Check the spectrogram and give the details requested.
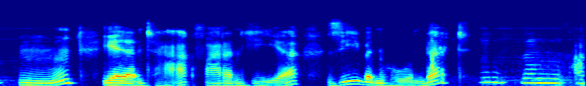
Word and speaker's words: jeden: Jadi setiap harinya, jeden Tag bacanya jeden Tag. J dibaca Y.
